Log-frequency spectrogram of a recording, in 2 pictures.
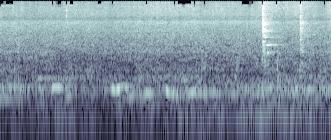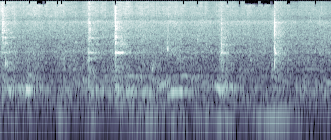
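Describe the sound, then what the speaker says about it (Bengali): Radhaballavi dough dropped into hot refined oil, frying with a faint, steady sizzle and occasional soft ticks and clinks from the pan, fairly quiet throughout with no talking. "এইবার আমি তেলের মধ্যে ছেড়ে দিলাম।"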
